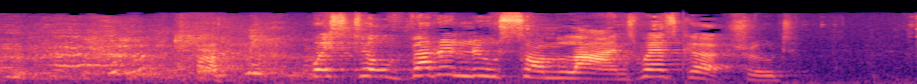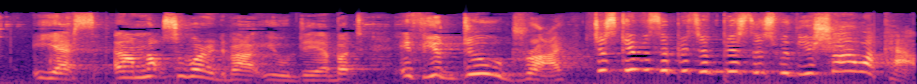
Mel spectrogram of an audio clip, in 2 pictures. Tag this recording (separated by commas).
Speech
